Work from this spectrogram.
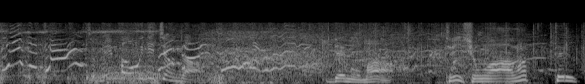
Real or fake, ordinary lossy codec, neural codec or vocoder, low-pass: real; none; none; 7.2 kHz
